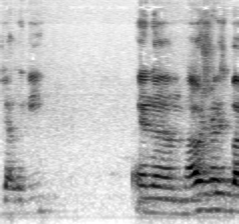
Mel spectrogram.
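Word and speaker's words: Tsalagi: It's Cherokee. It's just how you say it in Cherokee, Jalagee.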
